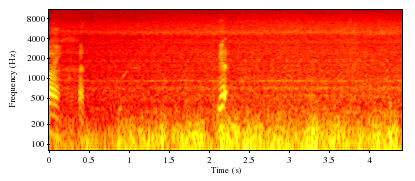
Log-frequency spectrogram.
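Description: A vehicle engine idling, a steady low rumble throughout.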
